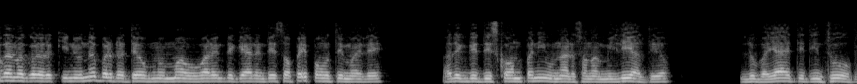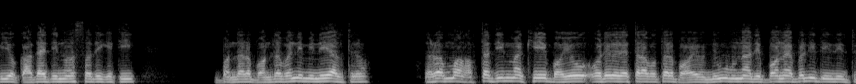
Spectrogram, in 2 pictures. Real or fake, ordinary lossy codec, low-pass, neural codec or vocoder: fake; none; none; codec, 16 kHz, 0.4 kbps, LongCat-Audio-Codec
